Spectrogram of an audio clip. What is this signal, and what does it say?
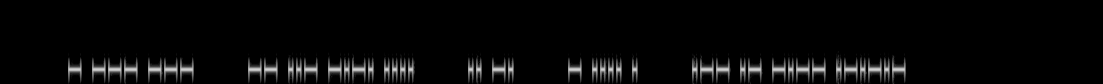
Morse code, heard as a keyed tone, about 32 wpm, 700 Hz. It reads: TOO MUCH IN THE WAY.
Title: 2x Word-Spacing - Sentences from Top 200 Words - 30wpm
